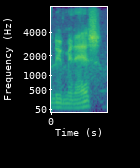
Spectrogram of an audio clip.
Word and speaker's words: Lumines: Ross says not to sound like a dick, but it's pronounced Lumines. Yeah, it does. Okay. He does. I always pronounce it Lumines, but I didn't want to be that guy who corrects people because it could be wrong.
